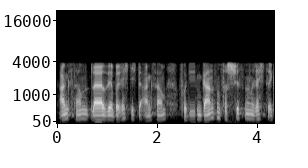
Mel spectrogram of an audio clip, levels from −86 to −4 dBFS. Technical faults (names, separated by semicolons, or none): packet loss with last packet repeated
